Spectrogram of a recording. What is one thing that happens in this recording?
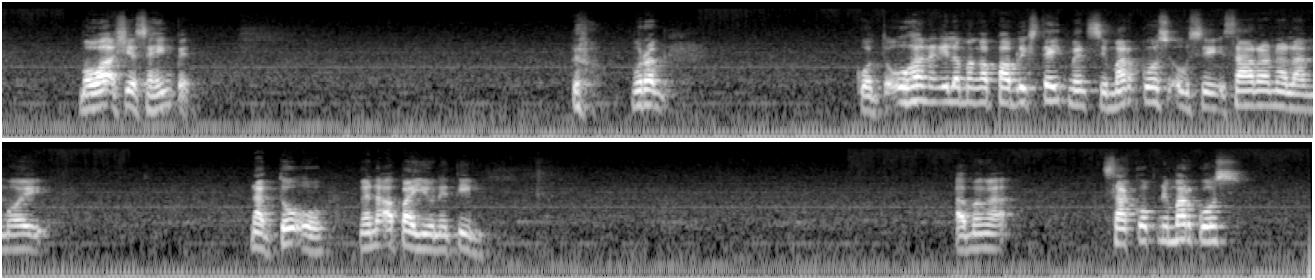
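An older man speaks with animation into a close microphone, in short bursts with pauses.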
